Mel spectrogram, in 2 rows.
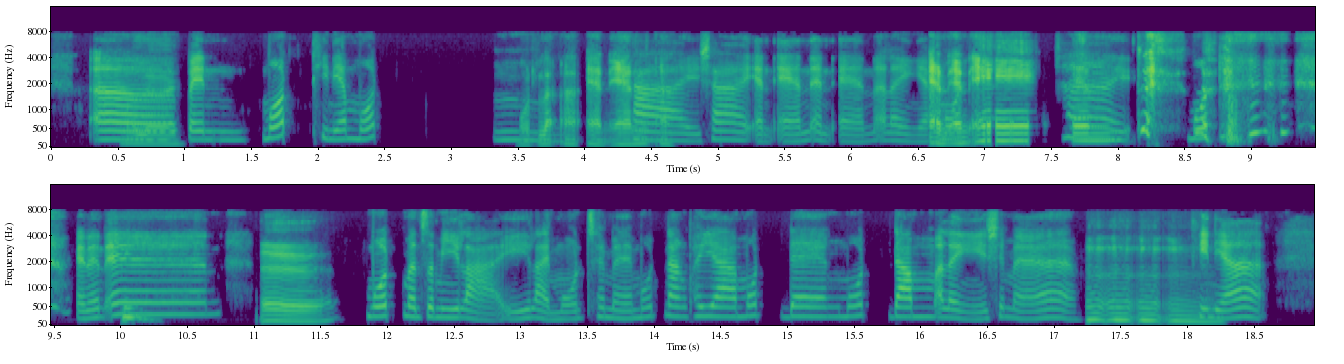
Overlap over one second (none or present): none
